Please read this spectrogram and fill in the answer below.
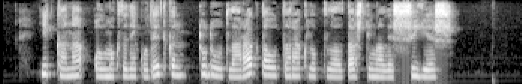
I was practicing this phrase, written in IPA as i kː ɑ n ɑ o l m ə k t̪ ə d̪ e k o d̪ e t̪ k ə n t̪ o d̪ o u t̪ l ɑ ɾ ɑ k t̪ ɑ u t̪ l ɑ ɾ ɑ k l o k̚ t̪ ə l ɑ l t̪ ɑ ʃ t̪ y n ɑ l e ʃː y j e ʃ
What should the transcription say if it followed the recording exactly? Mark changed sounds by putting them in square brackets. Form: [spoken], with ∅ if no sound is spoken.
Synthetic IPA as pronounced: i kː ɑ n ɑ o l m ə k t̪ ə d̪ e k o d̪ e t̪ k ə n t̪ [u] d̪ o u t̪ l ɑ ɾ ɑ k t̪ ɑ u t̪ l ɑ ɾ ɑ k l o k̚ t̪ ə l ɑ l t̪ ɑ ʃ t̪ y [ŋ] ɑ l e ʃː y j e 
